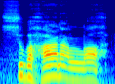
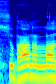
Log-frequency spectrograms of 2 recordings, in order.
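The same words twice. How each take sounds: First: It is recited slowly and carefully. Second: It is recited quickly and hurriedly.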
